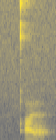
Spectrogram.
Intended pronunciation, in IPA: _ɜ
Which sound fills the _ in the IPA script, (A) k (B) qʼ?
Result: B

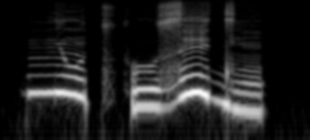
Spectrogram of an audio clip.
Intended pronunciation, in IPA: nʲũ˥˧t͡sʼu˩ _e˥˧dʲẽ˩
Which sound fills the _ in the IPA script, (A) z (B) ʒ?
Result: A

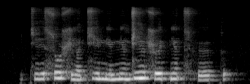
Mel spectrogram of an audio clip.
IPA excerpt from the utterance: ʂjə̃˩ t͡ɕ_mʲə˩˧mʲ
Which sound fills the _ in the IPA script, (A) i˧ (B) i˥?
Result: A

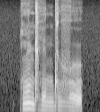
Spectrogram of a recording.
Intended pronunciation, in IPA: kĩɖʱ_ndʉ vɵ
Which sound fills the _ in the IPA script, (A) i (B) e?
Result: B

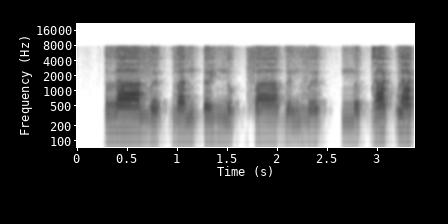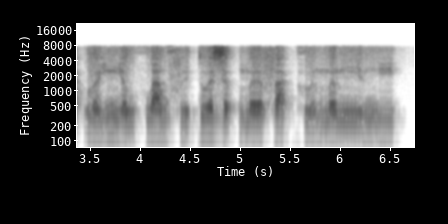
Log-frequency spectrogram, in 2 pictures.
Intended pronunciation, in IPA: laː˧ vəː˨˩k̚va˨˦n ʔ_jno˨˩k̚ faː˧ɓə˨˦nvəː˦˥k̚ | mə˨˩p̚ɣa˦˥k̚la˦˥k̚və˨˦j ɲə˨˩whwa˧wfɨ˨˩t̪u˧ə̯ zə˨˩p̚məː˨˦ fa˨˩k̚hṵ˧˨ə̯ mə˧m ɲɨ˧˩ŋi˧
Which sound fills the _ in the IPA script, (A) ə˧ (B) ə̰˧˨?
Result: A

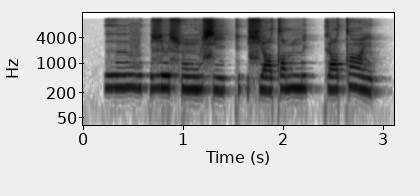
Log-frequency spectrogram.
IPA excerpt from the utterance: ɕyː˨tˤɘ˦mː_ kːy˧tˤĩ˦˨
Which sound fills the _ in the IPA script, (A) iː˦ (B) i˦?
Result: B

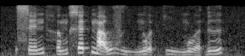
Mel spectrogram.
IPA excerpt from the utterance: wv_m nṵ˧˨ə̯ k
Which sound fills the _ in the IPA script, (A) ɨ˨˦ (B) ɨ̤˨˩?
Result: B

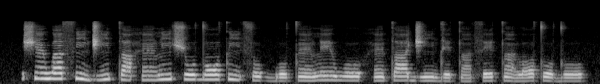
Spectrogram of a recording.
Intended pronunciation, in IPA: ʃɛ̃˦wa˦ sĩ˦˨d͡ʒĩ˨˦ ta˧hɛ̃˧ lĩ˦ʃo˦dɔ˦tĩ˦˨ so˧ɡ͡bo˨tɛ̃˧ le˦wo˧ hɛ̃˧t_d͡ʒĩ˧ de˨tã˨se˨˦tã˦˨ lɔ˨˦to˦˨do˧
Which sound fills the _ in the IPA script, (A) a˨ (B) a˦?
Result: B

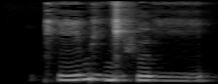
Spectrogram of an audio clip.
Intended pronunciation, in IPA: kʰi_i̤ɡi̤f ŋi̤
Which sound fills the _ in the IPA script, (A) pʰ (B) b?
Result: B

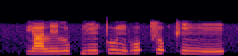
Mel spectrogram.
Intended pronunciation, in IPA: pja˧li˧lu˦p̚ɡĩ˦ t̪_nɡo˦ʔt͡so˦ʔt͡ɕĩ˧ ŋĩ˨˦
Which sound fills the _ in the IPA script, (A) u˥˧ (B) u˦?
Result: A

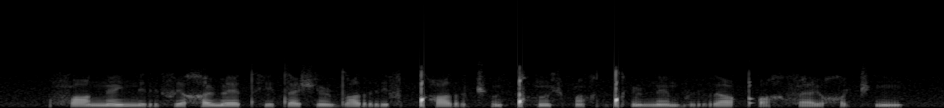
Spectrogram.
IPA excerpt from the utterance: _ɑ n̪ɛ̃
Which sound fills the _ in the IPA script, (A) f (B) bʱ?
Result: A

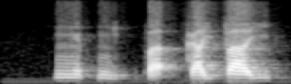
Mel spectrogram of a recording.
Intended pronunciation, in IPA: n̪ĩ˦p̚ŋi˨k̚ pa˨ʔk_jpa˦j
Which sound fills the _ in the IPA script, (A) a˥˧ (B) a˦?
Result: B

